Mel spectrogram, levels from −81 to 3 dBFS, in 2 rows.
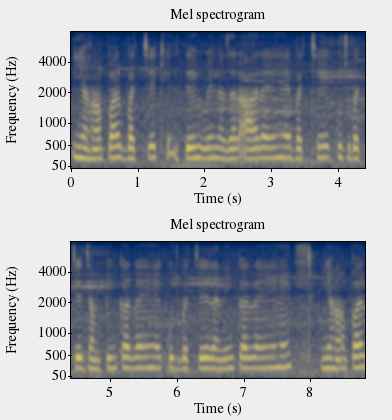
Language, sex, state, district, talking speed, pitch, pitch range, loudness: Hindi, female, Punjab, Kapurthala, 170 wpm, 230 Hz, 220-235 Hz, -17 LUFS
